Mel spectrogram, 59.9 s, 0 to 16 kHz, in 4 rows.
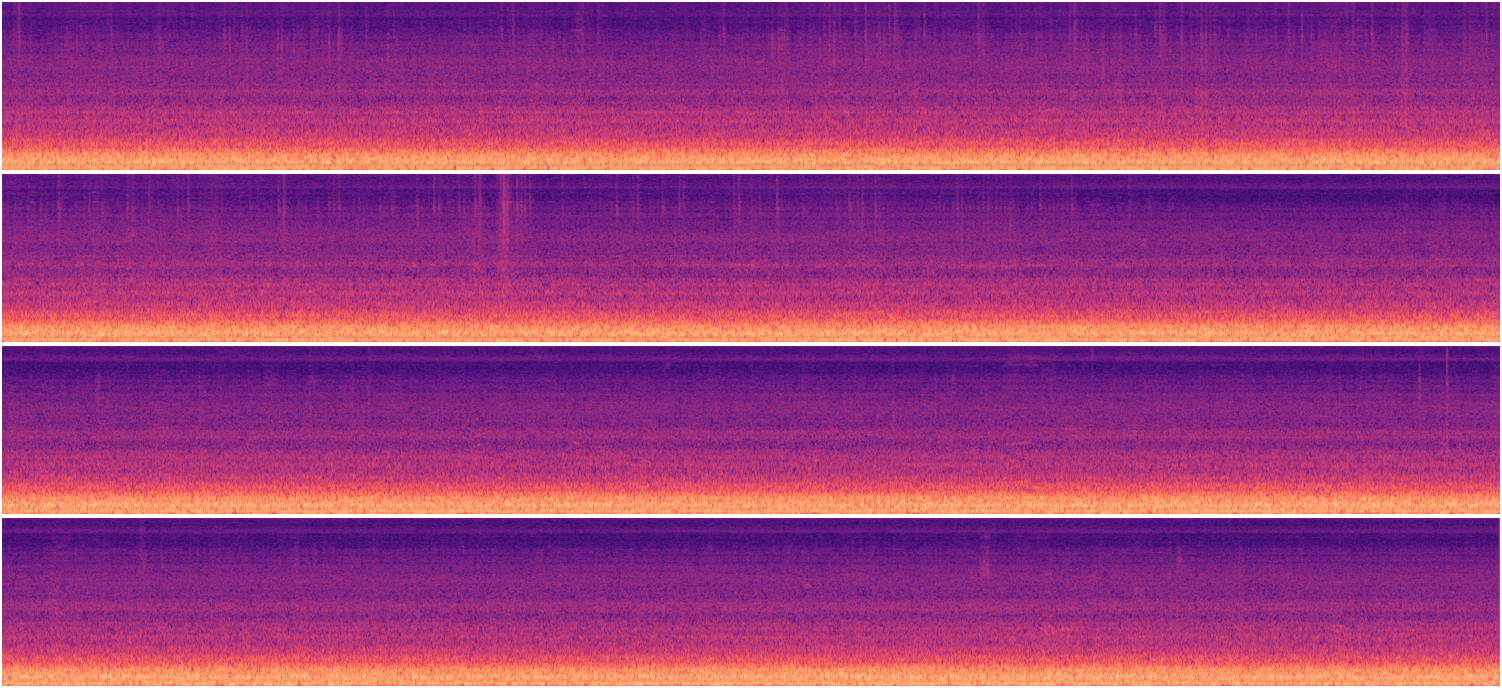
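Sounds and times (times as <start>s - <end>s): jet engines roaring: 0.0s - 35.2s.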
